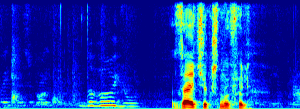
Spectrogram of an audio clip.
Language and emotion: Russian, neutral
